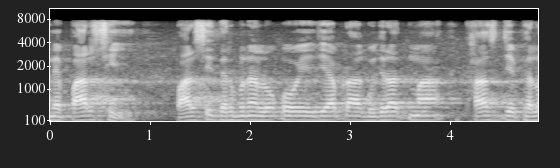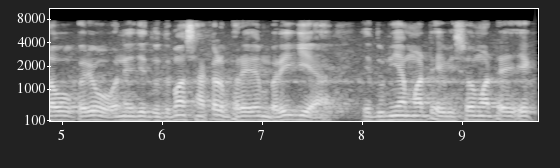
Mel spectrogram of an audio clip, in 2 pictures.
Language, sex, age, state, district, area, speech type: Gujarati, male, 60+, Gujarat, Morbi, urban, spontaneous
